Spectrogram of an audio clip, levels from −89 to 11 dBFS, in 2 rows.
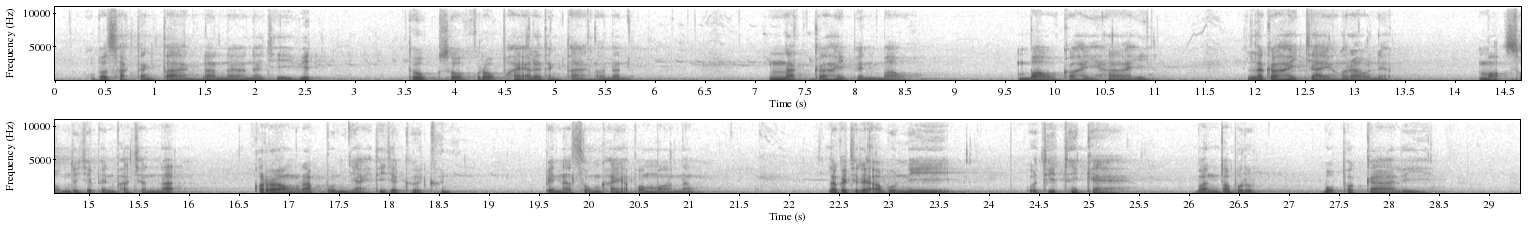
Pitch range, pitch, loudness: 75-85 Hz, 80 Hz, -28 LUFS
